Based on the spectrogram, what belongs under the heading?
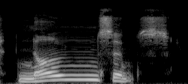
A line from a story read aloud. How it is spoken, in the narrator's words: he said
